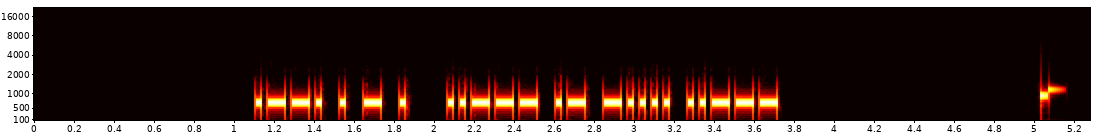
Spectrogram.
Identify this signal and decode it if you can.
Morse code, heard as a keyed tone, about 40 wpm, 700 Hz. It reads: PETE 2A62
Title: CWT Exchange 40wpm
